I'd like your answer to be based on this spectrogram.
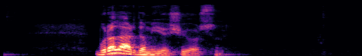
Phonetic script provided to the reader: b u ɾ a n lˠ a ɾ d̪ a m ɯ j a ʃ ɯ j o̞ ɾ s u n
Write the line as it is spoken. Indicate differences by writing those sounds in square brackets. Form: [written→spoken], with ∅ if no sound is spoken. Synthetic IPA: b u ɾ a [n→∅] lˠ a ɾ d̪ a m ɯ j a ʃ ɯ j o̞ ɾ s u n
